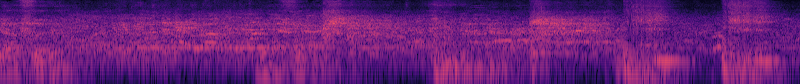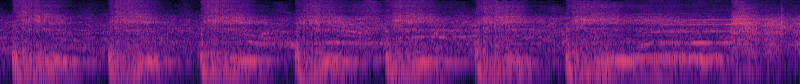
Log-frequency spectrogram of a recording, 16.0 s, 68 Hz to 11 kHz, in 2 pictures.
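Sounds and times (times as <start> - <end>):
crowd: 0.0 - 16.0
hip-hop beat with heavy kick: 3.2 - 16.0.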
